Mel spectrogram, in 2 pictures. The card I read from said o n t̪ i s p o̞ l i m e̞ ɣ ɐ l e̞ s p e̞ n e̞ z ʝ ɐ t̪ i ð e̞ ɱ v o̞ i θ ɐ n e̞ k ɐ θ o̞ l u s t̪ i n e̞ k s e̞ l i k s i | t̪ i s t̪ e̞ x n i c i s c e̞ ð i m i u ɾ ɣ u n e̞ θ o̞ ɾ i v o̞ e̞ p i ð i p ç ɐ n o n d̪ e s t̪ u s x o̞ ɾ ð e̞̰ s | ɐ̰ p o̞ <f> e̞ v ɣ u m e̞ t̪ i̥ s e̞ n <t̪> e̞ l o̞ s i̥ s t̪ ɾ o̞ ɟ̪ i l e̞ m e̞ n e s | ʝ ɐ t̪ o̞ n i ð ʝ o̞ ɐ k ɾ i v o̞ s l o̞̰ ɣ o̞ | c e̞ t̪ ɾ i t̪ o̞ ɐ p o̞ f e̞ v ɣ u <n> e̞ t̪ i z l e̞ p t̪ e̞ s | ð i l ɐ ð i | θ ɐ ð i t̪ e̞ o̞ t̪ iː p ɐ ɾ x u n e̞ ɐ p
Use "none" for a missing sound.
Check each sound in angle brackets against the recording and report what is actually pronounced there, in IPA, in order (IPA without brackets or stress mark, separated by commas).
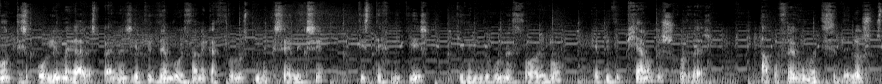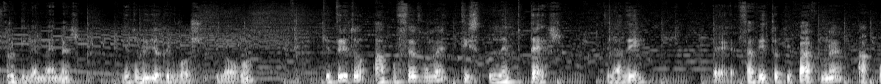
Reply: f, d̪, m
